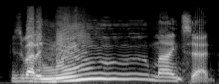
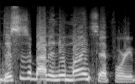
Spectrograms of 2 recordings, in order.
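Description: First: "new" stretched long and swooping high; stress on "new". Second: Said in the usual way. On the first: Real, not acted. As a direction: draw out "new" in a rising swoop, then drop. Repeats the point with drawn-out NEW.

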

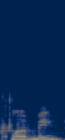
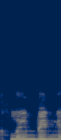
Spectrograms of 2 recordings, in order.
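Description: First: Climbing with a silent b, klai-ming; correct climbing. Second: Climbing with the b sounded; wrong reading of climbing. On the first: Teacher correcting the child, silent b. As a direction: drop the b in climbing. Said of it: "Mình sẽ không đọc âm bờ". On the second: Teacher showing the child's wrong reading, b sounded. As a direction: say climbing with the silent b pronounced. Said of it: "nhưng mà đây là climbing". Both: Shown as a demonstration.

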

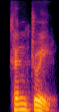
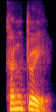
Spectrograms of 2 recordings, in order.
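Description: The two takes are said the same way.

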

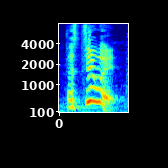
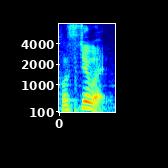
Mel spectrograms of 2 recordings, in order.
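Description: First: Hyped, high-pitched rallying cry; excited. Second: Said in the usual way. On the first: Real, not acted. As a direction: psych yourself up, pitch jumping way up. Repeated, pumped up high.

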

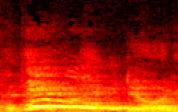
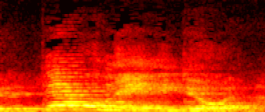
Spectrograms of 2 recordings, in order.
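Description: First: Very high, loud comic squeal; exaggerated high-pitched comedy catchphrase; Geraldine impression. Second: Loud, raised comic voice; mock excuse, pitched up and punched out; Geraldine impression. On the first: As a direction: shriek the excuse in a falsetto woman's voice. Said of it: "He used to do this with this high-pitched voice". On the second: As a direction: lightly imitate a high-pitched comic woman. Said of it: "with this high-pitched voice".

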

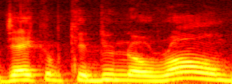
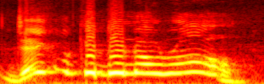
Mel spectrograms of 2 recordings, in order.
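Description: First: Said in the usual way. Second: Put-on much higher, squealing fan-girl delight; gleeful outburst. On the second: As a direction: blurt it out like a giddy superfan. Repeats line as gleeful outburst.

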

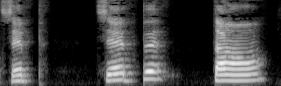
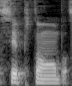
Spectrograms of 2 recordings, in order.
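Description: First: "septembre" broken as sep... tem... bre; high, loud "septembre" with long gaps; syllable by syllable. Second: Said in the usual way. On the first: Shown as a demonstration. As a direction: sound out each syllable of "septembre". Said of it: "Le son en se trouve dans la deuxième syllabe". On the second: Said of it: "dans la deuxième syllabe".

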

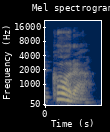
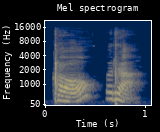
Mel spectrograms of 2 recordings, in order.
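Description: First: Said in the usual way. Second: "Kora" split as ko, ra; syllable by syllable. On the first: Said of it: "Wyklaszczmy sylaby w wyrazie". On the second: Shown as a demonstration. Teacher showing syllables to pupils, "Kora" split in two. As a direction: clap out "Kora" in two separate beats. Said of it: "Wyklaszczmy sylaby w wyrazie kora".

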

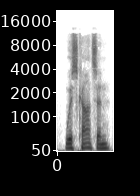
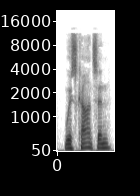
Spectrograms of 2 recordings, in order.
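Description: Both takes have the same delivery.

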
